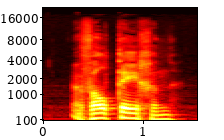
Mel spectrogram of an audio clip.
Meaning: inflection of tegenvallen: 1. second/third-person singular present indicative 2. plural imperative
- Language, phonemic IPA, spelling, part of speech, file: Dutch, /ˈvɑlt ˈteɣə(n)/, valt tegen, verb, Nl-valt tegen.ogg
